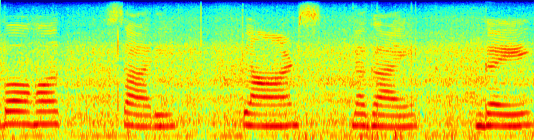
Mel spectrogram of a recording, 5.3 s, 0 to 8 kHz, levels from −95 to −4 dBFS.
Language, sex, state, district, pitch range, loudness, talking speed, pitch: Hindi, male, Chandigarh, Chandigarh, 205-230 Hz, -15 LUFS, 55 wpm, 210 Hz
